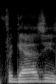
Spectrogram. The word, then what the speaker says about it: fugazi: Was Week One a you know a fugazi, a fugazi.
